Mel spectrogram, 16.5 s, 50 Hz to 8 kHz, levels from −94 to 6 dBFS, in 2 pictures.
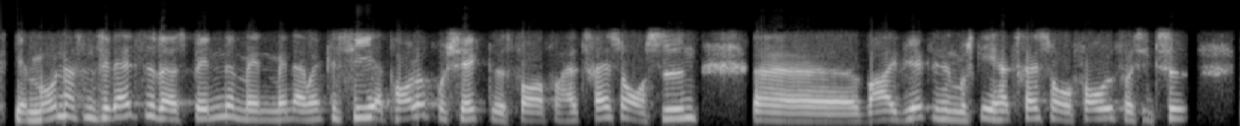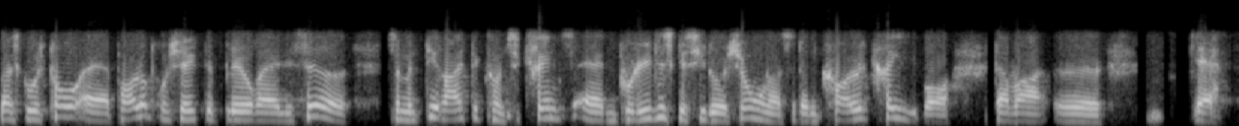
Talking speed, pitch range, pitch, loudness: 205 wpm, 145-190 Hz, 160 Hz, -21 LUFS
